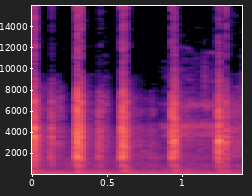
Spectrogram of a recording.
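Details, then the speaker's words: BMW X5 while driving: sharp dry creaks repeating about three times a second over quiet cabin rumble, a body or trim panel creaking; later fixed by front strut repair and anti-creak treatment. "вот этот знак обозначает качество но все равно при езде вот такой скрипт"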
